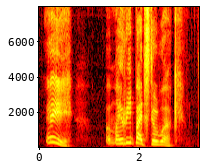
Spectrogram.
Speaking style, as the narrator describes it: Grover cried

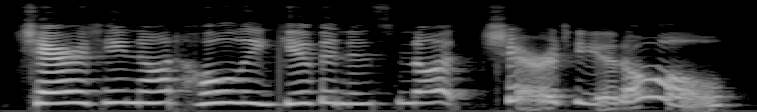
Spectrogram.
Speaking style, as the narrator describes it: moaned the beggar

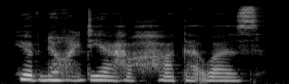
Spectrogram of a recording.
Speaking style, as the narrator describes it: panted

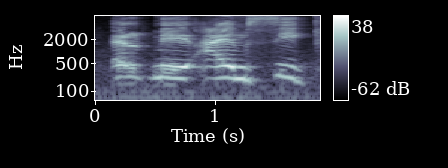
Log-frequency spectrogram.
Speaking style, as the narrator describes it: he says in a strong French accent

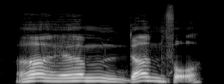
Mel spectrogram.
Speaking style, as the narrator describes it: he barbarously bellowed

